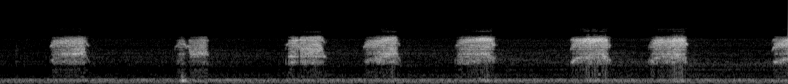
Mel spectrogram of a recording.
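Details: Nighttime owl recording from August 21, 2015 at 1:41 AM as the bird stashes a rat; a series of eight grating, hissy screeches at uneven intervals, one notably shorter, above a steady low drone.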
